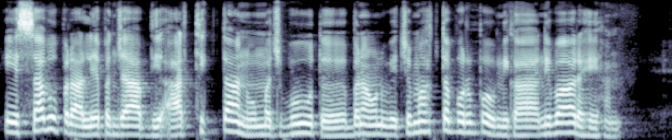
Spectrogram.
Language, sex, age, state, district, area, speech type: Punjabi, male, 18-30, Punjab, Kapurthala, urban, spontaneous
